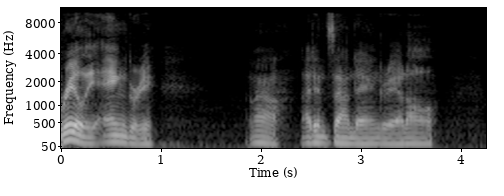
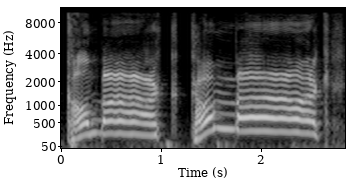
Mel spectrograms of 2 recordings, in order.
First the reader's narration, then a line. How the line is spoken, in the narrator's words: Behind us, I could hear Ahmed shouting furiously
